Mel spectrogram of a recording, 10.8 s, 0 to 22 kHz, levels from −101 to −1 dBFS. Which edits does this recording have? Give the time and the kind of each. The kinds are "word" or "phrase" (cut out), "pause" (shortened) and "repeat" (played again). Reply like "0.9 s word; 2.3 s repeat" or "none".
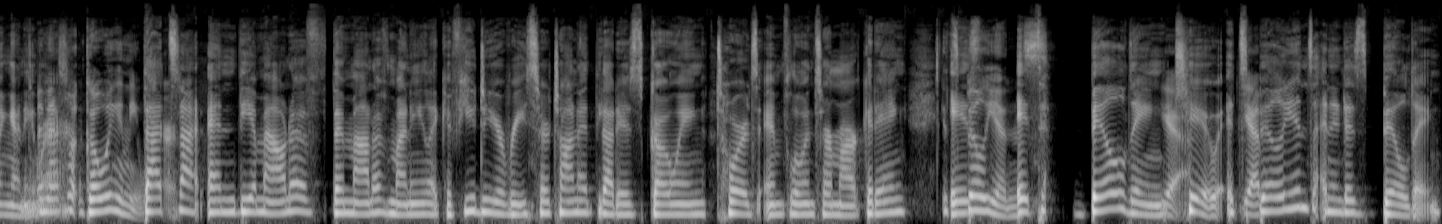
4.5 s phrase; 5.3 s pause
